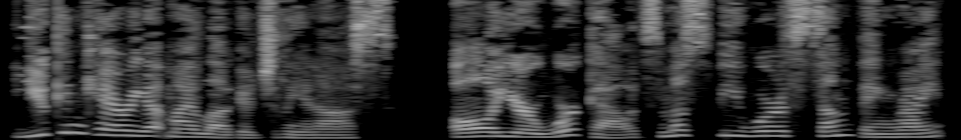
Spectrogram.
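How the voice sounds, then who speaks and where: A woman's voice: a little high, expressive, normal speed, no echo, studio quality, pitched above the performer's own voice. A woman voicing a sassy, teasing teenage girl who talks in a mocking sing-song.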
